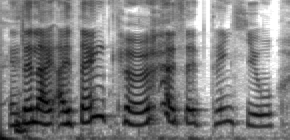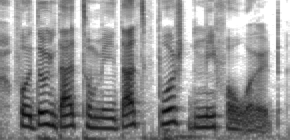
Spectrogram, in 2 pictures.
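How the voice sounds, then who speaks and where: A woman with a Burundian accent, fairly high in pitch, with lively intonation at a fairly slow pace. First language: Kirundi. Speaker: real estate agent. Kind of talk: interview. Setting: podcast. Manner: halting.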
